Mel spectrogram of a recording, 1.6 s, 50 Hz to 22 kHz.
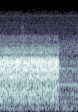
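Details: Motorola M120 (GM300 variant) receiver with 1 µV RF injected: steady rushing hiss with no signal once the squelch potentiometer is turned down, then near silence; the receiver is deaf, not just squelched.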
